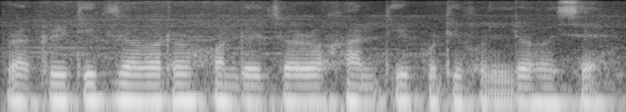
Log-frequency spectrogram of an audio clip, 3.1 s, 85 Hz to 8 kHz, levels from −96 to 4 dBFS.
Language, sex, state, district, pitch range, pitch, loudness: Assamese, male, Assam, Hailakandi, 120-130 Hz, 125 Hz, -16 LUFS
